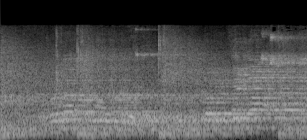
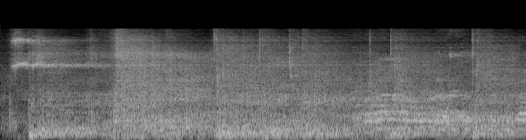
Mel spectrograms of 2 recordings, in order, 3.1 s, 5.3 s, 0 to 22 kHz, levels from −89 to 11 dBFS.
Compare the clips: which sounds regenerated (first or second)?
second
